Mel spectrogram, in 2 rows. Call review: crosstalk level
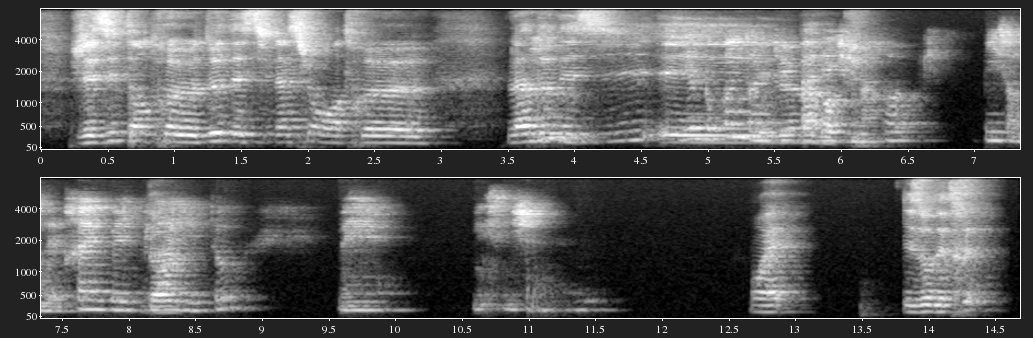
present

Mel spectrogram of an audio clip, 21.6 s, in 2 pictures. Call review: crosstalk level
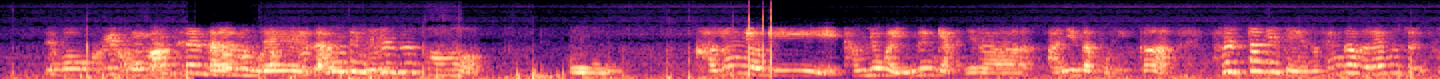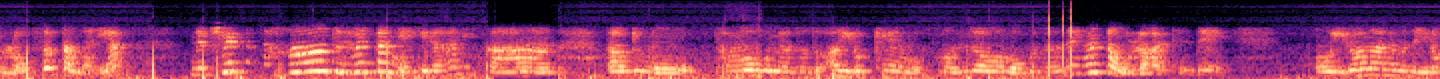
present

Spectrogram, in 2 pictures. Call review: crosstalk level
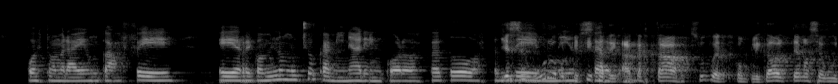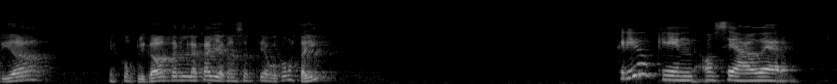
present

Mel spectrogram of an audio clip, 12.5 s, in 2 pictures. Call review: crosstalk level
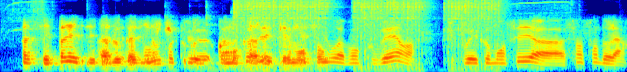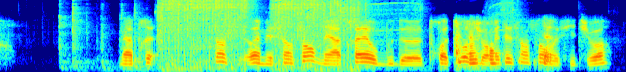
present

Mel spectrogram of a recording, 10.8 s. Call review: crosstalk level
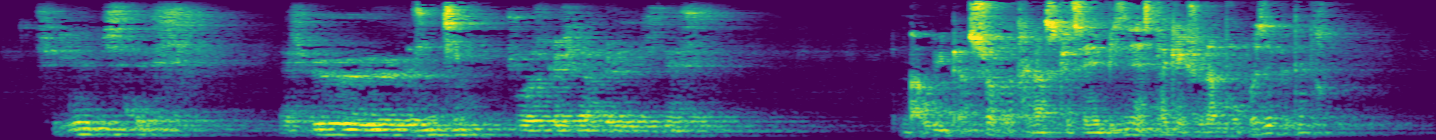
none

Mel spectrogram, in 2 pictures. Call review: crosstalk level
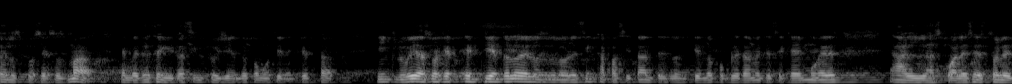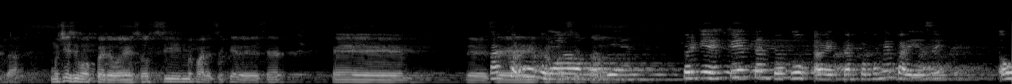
present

